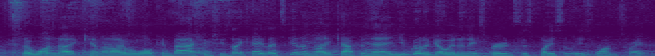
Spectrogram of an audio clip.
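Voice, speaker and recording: A man's voice: on the high side, brisk, over music, low-quality recording. A man in casual, chatty conversation at a diner, agreeable and given to telling anecdotes. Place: inside a busy diner. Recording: busy diner chatter behind the voice. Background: crowd chatter.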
